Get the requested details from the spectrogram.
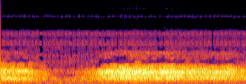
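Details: Simulated auscultation over the trachea in a lung sounds teaching practice: harsh, hollow tracheal breath sounds with quieter gaps between breaths; normal tracheal breath sounds.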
